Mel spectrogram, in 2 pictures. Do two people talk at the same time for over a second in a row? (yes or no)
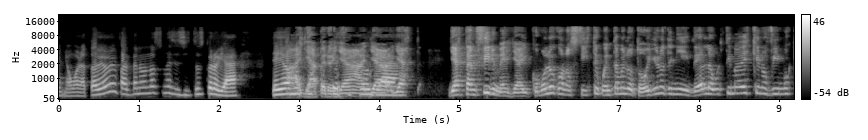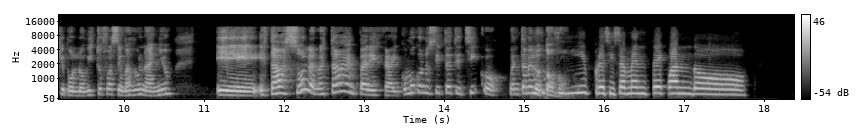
yes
